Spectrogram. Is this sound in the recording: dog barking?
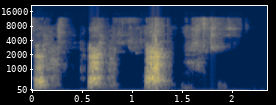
yes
